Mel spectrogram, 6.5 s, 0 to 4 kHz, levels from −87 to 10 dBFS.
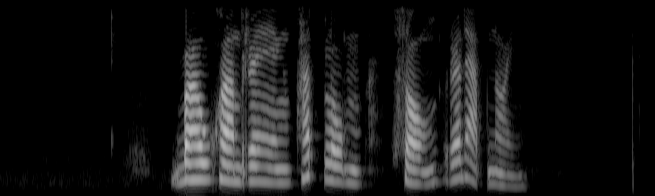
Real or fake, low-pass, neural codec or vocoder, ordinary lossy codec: real; 3.6 kHz; none; none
